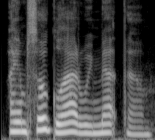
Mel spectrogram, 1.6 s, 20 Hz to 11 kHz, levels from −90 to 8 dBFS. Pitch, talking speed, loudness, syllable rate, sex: 205 Hz, 270 wpm, -16 LUFS, 5.2 syllables/s, female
